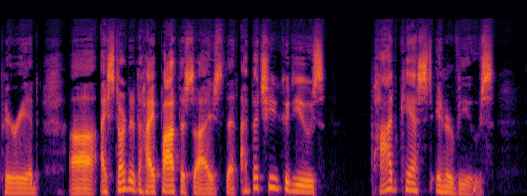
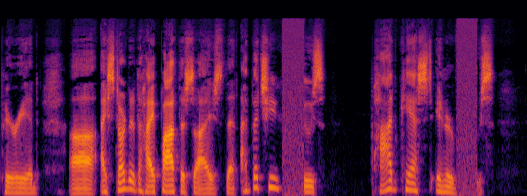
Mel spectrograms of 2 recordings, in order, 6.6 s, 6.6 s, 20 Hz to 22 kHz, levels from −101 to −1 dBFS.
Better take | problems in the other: first | audio cutting out; filled with static; at 3.5 s and at 5.5 s

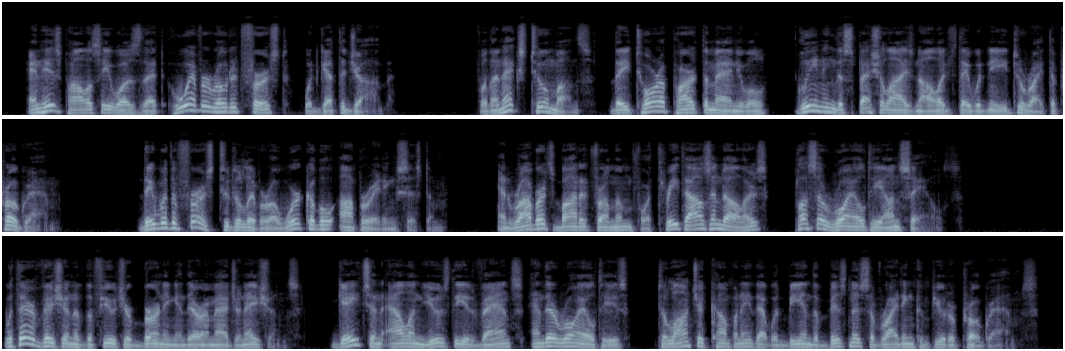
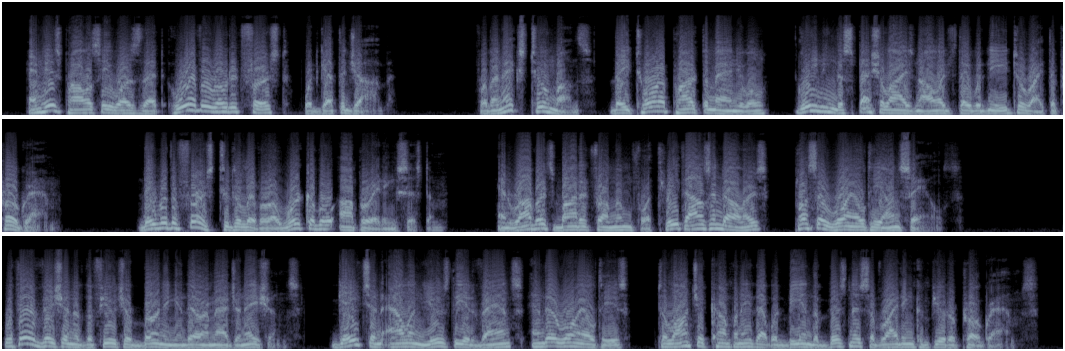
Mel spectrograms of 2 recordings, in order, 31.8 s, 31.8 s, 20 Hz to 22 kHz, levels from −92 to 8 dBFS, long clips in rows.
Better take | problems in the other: first | distortion; heavy; 23% of the sound clipped

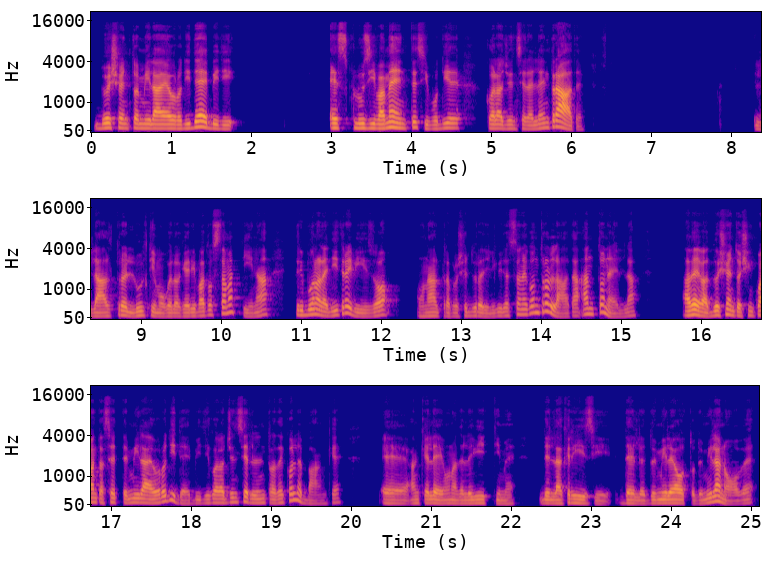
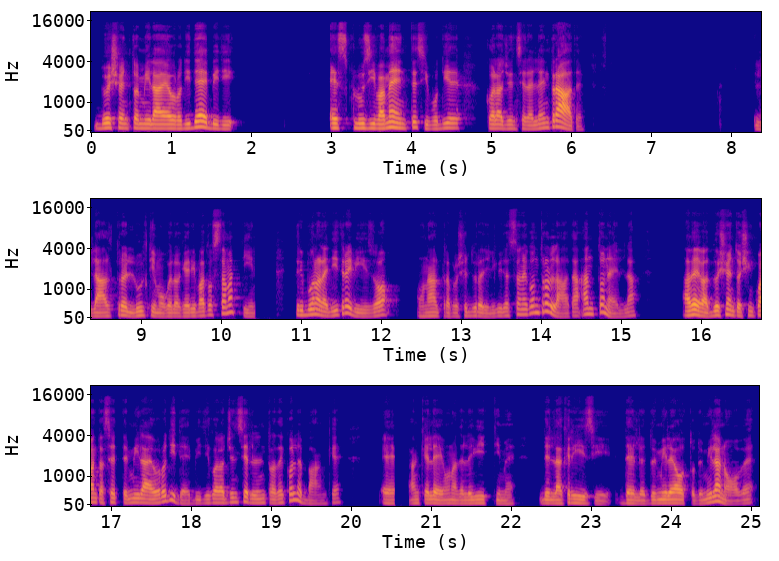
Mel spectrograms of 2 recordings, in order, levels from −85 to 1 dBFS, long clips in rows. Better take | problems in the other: first | audio cutting out; at 10 s and at 21 s

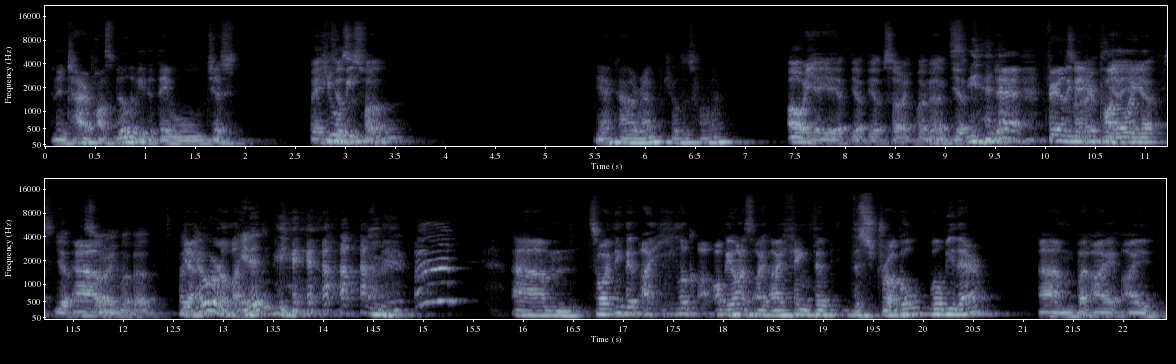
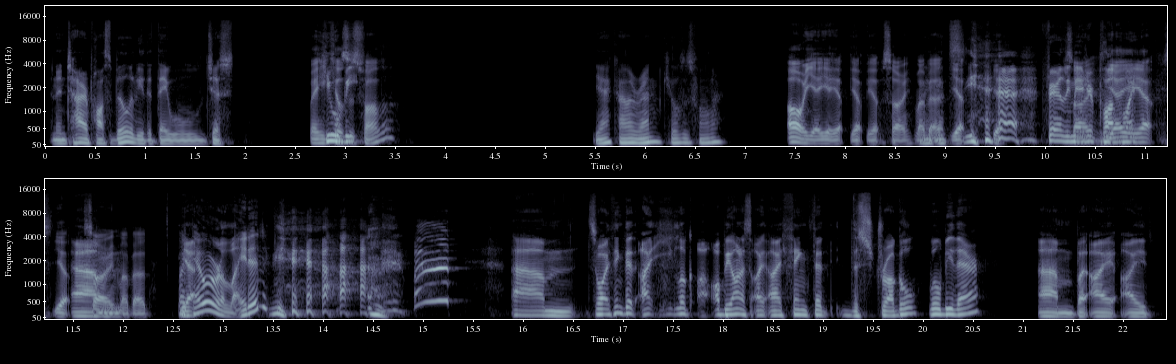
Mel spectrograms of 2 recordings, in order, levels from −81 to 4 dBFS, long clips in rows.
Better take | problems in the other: second | off-mic speech; far // room echo; very slight; dies away in 0.4 s

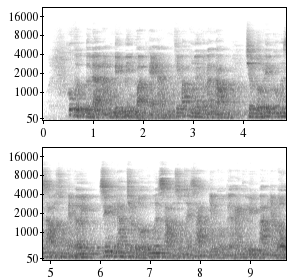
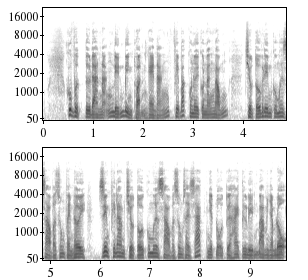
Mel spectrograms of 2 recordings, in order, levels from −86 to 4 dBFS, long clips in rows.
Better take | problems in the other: second | room echo; strong; dies away in 1 s // off-mic speech; far

